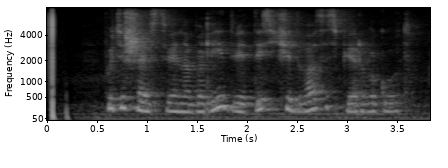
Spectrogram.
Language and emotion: Russian, neutral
